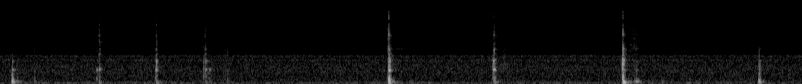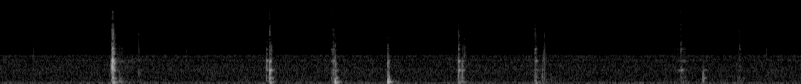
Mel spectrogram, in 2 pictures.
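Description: Axe chopping into the lower end of a wooden pole stood upright on a stump: sharp strikes at irregular spacing, roughly one a second, with a few short pauses and some blows coming in quick pairs.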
